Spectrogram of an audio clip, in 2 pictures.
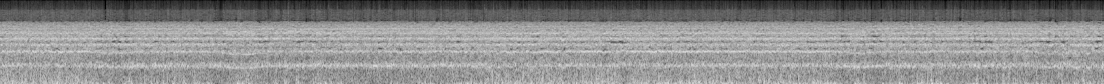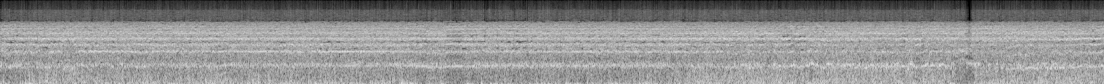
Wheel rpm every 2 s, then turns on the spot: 230, 230, 230, 230, 230, 230, 230, 230, 230, 210, 180.
none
